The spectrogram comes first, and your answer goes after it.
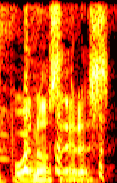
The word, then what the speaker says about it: Buenos Aires: He was top 4 at the Buenos Aires special event as well. Buenos Aires. Can you say that again for me? Buenos Aires. Oh, it's Buenos Aires.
